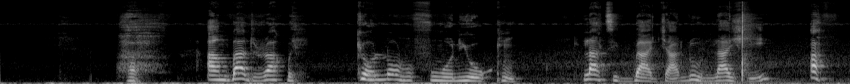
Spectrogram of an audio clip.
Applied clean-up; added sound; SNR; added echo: none; Motor vehicle (road); 10 dB; none.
